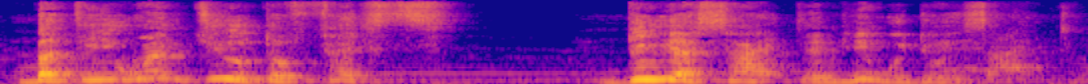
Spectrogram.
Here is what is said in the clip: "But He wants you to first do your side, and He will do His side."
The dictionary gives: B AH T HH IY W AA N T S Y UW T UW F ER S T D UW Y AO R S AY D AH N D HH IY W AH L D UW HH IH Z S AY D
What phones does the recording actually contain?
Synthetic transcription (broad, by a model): B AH T HH IY W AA N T Y UW T UW F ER S T D UW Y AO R S AY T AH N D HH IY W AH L D UW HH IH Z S AY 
